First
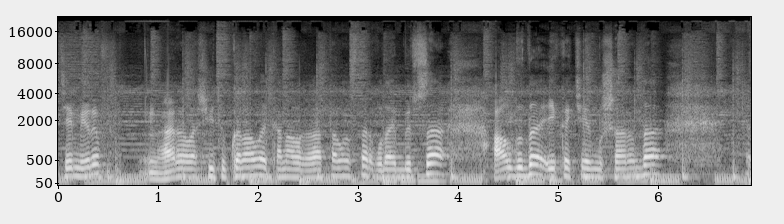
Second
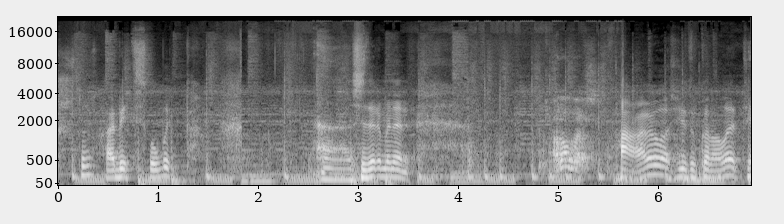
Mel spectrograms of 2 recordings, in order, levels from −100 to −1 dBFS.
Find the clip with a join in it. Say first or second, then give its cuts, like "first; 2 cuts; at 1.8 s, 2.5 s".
second; 1 cut; at 1.9 s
